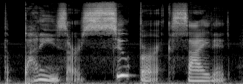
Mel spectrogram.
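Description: Slow, gravelly woman deacon. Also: fairly low pitch, wildly swooping pitch. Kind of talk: children's sermon and storybook reading.

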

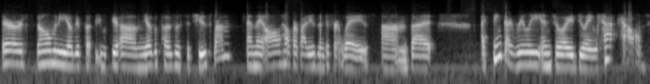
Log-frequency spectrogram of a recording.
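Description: A middle-aged woman speaking in a calm, measured, instructional manner, like a yoga teacher guiding a class. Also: mid-range voice, no room sound. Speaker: yoga instructor, interview guest. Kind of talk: interview talk with guided breathing and pose instruction. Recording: tinny narrow phone-like line.

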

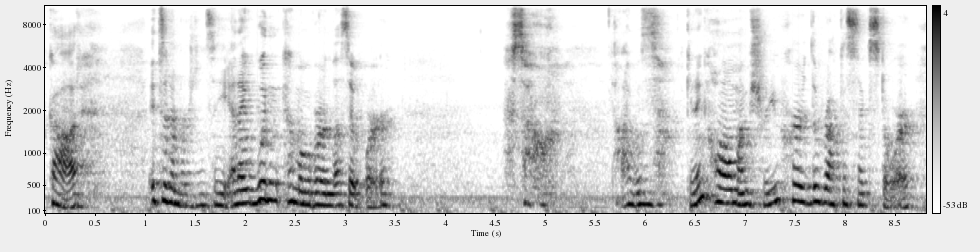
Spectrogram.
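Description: A woman's voice: medium pitch, normal speed, warm tone, voice pushed down, close to an everyday voice. A woman playing a frantic, easily overwhelmed young woman in an improv comedy scene. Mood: distressed. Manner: frantic and dramatic. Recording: roomy echo, faint noise.

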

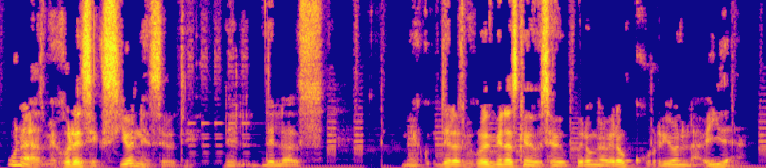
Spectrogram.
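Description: A man's voice: lowish voice, animated, fast talker, dark tone, faint music behind. A young man with a Guatemalan accent co-hosting a podcast, trading crude, slang-heavy jokes and laughing often. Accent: Guatemalan Spanish. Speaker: podcast co-host. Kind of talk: casual chat.

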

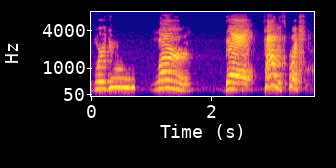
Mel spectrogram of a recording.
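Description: A woman's voice: high voice, slow pace, sharp tone. A woman, a guest in a casual barbershop debate, arguing emphatically and laughing as she talks. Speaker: panel guest. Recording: echoey, muffled, faint hiss.

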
